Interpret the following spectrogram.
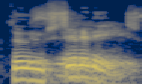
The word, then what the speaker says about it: Thucydides: least learn one thing here today how to pronounce this fellow's name when they do it in unison one two three through Citadis one more time lucidity so who is lucidity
